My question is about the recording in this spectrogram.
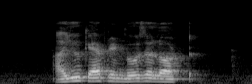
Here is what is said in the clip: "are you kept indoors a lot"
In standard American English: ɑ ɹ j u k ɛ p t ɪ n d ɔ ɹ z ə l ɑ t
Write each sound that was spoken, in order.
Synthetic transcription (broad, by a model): ɑ ɹ j u k ɛ p t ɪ n d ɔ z ə l ɑ t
